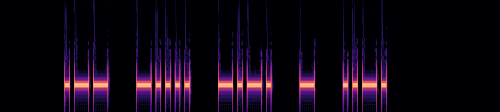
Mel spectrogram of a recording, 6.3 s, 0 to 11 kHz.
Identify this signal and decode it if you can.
Morse code, heard as a keyed tone, about 20 wpm, spaced as for 15 wpm, 700 Hz. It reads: W6CTF
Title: 147 Lesson 24g - Letter y - Call Signs 20wpm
